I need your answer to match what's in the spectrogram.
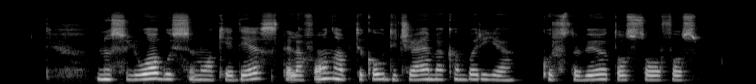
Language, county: Lithuanian, Vilnius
